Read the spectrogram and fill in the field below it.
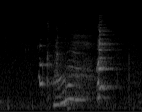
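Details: Puppy letting out a thin, whiny squeal that slides upward in pitch, followed by one short, higher yelp.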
